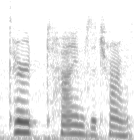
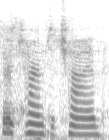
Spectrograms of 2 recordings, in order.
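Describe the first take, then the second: First: Second try through numb lips; struggling to shape words, cold mouth; frozen mouth. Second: Stiff, numb lips from the cold; words mushed by a frozen mouth. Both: Real, not acted. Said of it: "my mouth is frozen".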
